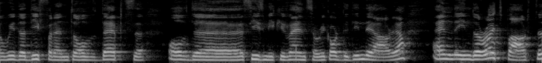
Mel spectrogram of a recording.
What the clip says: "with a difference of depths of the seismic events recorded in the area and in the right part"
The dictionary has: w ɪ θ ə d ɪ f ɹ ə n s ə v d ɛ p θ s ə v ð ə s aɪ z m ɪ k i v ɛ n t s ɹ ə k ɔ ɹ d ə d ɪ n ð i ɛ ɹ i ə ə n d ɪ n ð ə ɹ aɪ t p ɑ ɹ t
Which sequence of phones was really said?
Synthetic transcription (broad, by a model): w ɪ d ə d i f ɹ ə n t ə v d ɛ p t s ə v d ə s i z m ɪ k i v ɛ n t s ɹ ə k ɔ ɹ d ə d ɪ n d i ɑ ɹ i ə ə n d ɪ n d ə ɹ aɪ t p ɑ ɹ t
